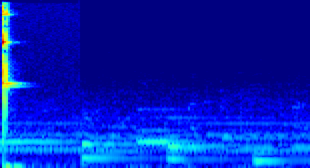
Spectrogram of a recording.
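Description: A single bright, ringing clink of wine glasses in a toast at a bar at the very start, fading quickly, followed by low, steady background music that shifts in pitch a few times.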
